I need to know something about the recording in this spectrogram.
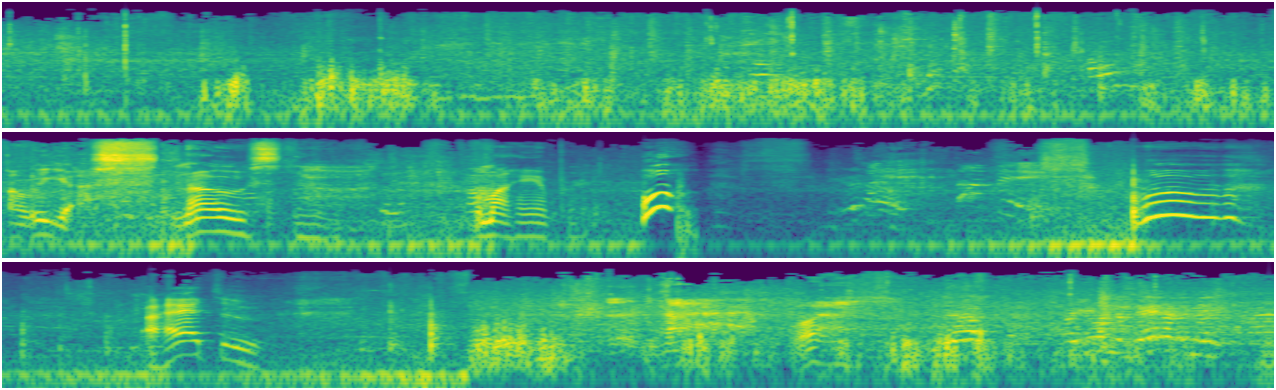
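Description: A young man talks with animation close to the microphone, laughing at times.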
